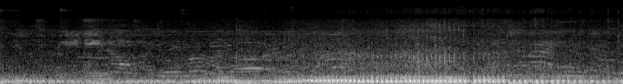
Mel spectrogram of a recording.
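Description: A motor vehicle engine running close by, a steady low pulsing rumble that grows louder for about two seconds in the middle and then eases off, with faint voices in the background.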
